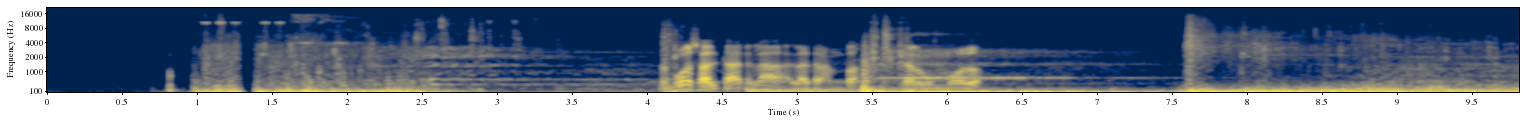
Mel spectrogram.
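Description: A deep, low rumbling drone hums and swells.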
